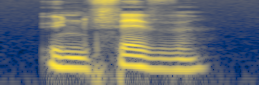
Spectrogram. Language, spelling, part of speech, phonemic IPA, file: French, fève, noun, /fɛv/, Fr-fève.ogg
- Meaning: 1. strictly, a fava bean (Vicia faba) 2. non-legume beans, as in coffee beans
